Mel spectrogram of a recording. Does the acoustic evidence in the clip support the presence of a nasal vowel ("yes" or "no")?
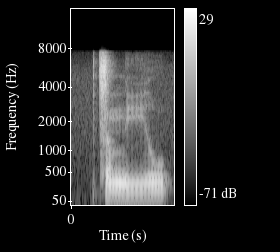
no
